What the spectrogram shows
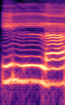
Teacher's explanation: এই লামের মধ্যে কিন্তু আমরা তিন আলিফ টান দিব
